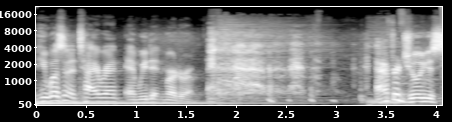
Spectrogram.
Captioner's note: laughs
